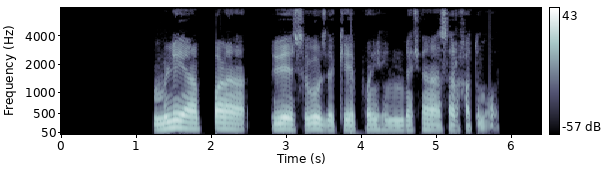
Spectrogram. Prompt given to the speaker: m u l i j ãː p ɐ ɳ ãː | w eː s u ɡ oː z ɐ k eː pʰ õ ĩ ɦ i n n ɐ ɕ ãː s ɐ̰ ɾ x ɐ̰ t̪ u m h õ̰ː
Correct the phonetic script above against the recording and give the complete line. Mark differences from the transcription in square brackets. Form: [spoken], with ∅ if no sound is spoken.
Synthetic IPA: m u l i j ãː p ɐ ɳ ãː | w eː s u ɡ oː z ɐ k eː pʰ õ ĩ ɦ i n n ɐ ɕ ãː s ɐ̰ ɾ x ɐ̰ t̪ u m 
